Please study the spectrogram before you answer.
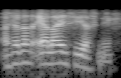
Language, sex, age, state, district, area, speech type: Kashmiri, male, 30-45, Jammu and Kashmir, Pulwama, rural, conversation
